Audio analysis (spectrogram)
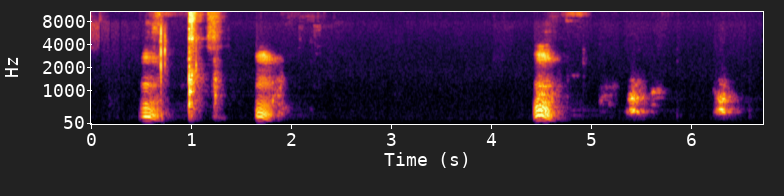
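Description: dog barking

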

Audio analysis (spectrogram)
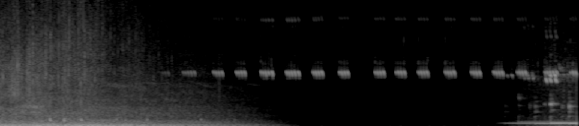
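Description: male cricket chirping

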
